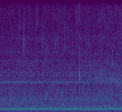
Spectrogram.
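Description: Steady rush of water with a constant pump hum from aquarium filtration, and a faint click near the end.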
